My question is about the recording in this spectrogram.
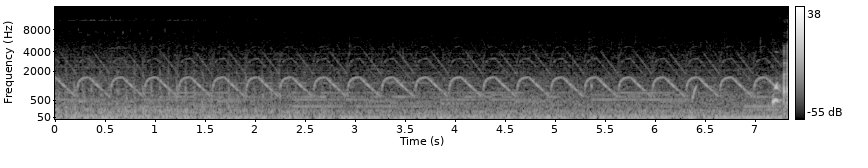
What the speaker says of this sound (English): you have to move out of the way for the ambulance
